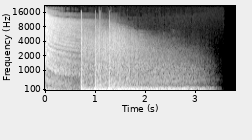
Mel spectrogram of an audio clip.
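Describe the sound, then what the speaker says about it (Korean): A magic bullet fires in the game Trickcal Revive, a sharp burst followed by a booming, rumbling blast that rolls on for a few seconds before cutting off abruptly. "마력탄 발사!"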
